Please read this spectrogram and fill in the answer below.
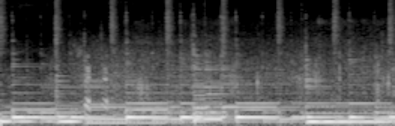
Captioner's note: upbeat acoustic guitar music; laughs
